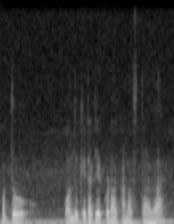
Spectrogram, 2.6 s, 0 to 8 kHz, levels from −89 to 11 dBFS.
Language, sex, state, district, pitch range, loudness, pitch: Kannada, male, Karnataka, Bangalore, 105-135 Hz, -17 LUFS, 120 Hz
